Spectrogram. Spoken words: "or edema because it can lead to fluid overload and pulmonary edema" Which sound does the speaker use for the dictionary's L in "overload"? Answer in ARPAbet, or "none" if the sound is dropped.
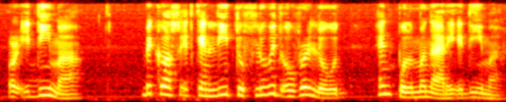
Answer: L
